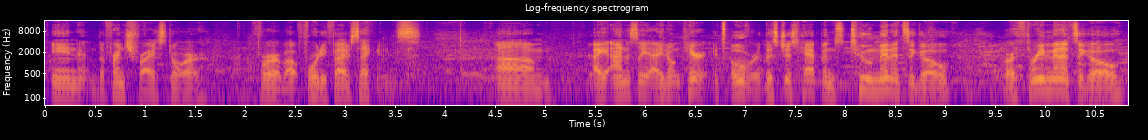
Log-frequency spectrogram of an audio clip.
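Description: A man in his thirties telling a story in a casual selfie vlog outdoors, relaxed and chatty with lots of ums, filmed on a phone held at arm's length. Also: medium pitch. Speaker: language-learning vlogger. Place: busy city streets and square outdoors. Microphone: phone camera held at arm's length. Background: faint street and traffic noise.

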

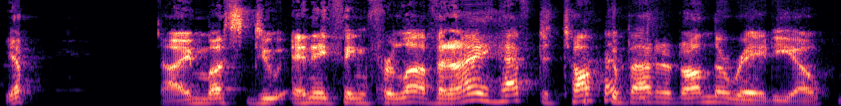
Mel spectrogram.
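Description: A man's voice: medium pitch, lively intonation, a little fast, fairly bright tone. A man playing an eager, hopelessly romantic forty-five-year-old radio host in a comedy table read. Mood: eager, hopeful. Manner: eager, pleading.

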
